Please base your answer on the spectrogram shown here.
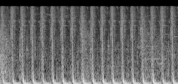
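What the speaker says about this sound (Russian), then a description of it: "Да, он стреляет вроде туда." An enemy firing in the video game Generation Zero: a loud, rapid automatic burst with evenly spaced shots that runs without a break, and no voices.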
